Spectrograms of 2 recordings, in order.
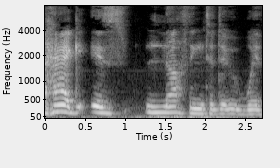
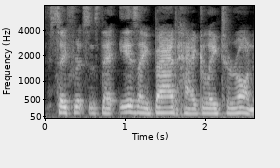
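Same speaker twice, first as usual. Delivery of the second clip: ordinary delivery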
